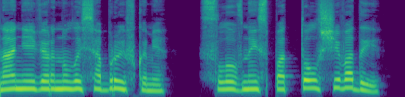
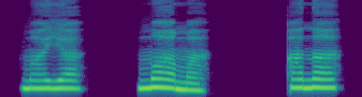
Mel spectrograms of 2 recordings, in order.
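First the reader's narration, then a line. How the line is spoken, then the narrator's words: Strained whisper. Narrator (Russian): С трудом выдавив из себя слова, я прошептала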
